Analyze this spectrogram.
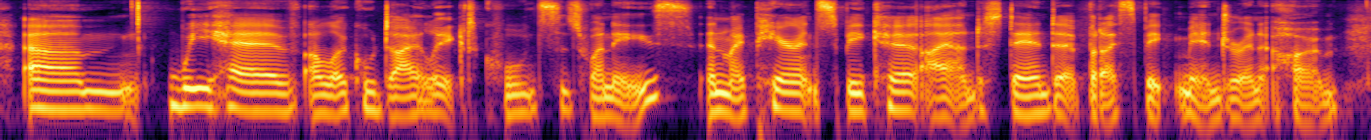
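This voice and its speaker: In a New Zealand accent, a woman with a very deep, low pitch and vocal fry talks at a moderate pace with hardly any pauses. Her intonation is lively, and the sound is dry and close with no echo. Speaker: podcast host. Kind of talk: interview. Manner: loud, expressive.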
